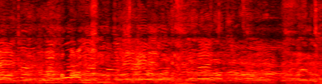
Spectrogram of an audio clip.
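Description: A large crowd of spectators chattering, many voices talking at once.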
